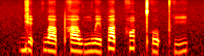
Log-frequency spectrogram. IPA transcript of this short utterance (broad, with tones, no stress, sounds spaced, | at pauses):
ɡ e˨ ʔ k w a˨˩ pʰ a˨˩ w n̪ w e˨˩ p a˦ t̚ h ɔ̃˦ t̚ pʰ o˨ ʔ pʰ i˨˦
